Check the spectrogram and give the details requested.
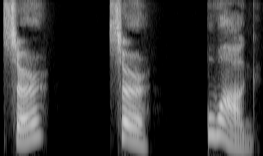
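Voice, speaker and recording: A woman's voice: high-pitched, very animated, very slow, no echo, studio quality, voice pushed up, heavily acted. A woman voicing a desperate, falsely accused young nanny, pleading urgently with a cracking voice in an audio story. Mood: frantic pleading.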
